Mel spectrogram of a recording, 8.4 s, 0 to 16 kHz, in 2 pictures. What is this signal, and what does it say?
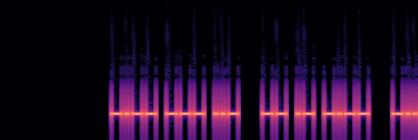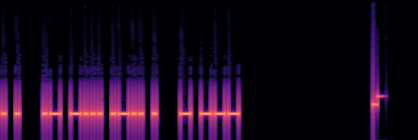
Morse code, heard as a keyed tone, about 34 wpm, 700 Hz. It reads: YOU MAY BE ABLE TO
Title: Sets of 5 Words Encore 35wpm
